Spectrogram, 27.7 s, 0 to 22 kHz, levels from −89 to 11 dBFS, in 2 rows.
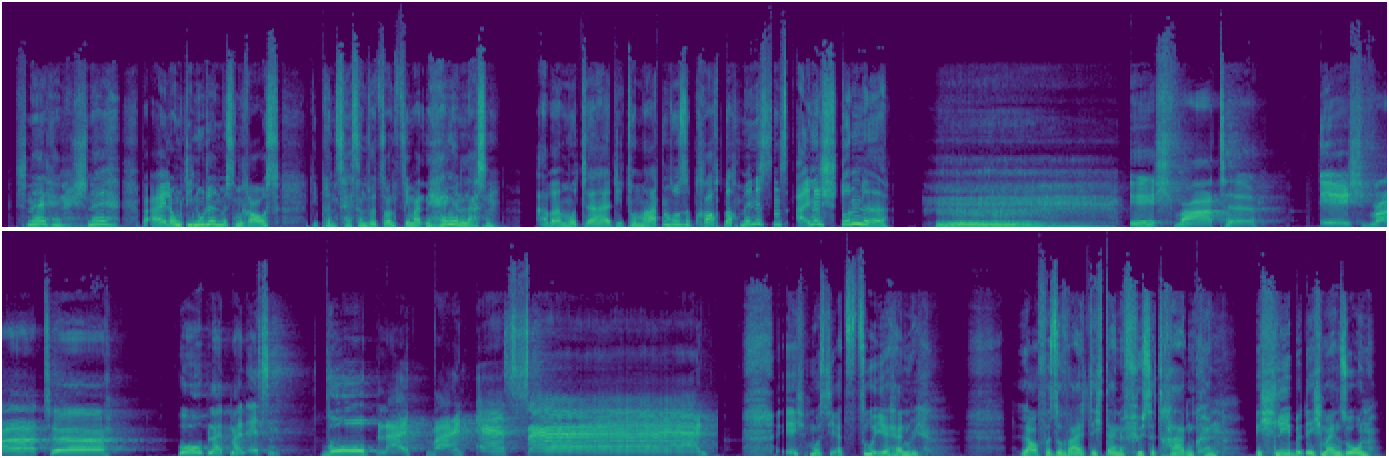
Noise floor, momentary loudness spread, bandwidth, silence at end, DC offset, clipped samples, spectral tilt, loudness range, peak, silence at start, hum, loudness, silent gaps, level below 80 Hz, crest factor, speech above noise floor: -61 dBFS; 12 LU; over 20 kHz; 0.15 s; under 0.1%; under 0.1%; -3.5 dB/octave; 3 LU; -10 dBFS; 0.15 s; none; -24 LUFS; 5.18-5.32 s, 8.91-9.06 s, 9.12-9.21 s; -58 dBFS; 14 dB; 37 dB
